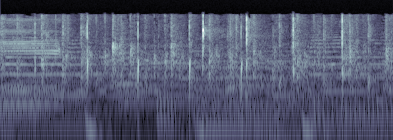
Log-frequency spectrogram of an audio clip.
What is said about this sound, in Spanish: ¡Ay, aplauso para mí!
